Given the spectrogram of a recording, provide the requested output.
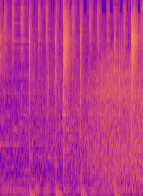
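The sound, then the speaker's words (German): A motorboat approaching an island drones steadily across the water, loud, with rushing spray and hull slaps thumping against waves every half second or so. “Hey, sieh mal das Motorboot. Es kommt ja her.”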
